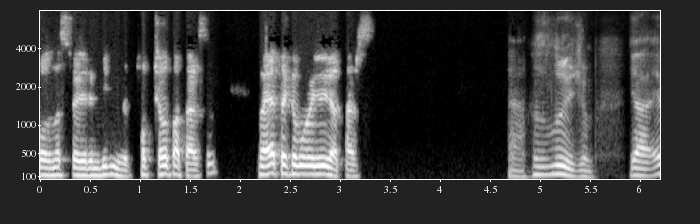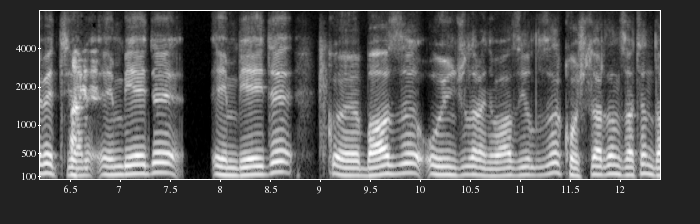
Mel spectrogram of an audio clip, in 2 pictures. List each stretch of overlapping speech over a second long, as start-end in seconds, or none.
none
